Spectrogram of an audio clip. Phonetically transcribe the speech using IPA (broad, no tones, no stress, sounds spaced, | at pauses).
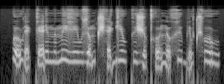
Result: o̰ w ɾ ɛ̰ k ɛ̰ ɾ e m œ m e ɣ e w z o̰ m t͡ʃʰ ɛ̰ ɡʲ ɛ w k ɨ ʒ o̰ kʰ o̰ n o̰ x ɨ b ḛ w t͡ʃʰ o w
